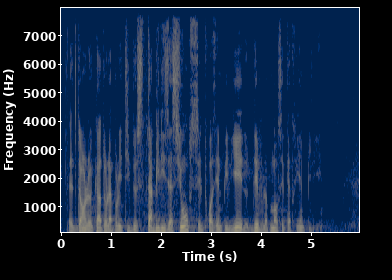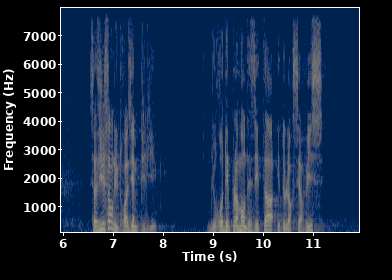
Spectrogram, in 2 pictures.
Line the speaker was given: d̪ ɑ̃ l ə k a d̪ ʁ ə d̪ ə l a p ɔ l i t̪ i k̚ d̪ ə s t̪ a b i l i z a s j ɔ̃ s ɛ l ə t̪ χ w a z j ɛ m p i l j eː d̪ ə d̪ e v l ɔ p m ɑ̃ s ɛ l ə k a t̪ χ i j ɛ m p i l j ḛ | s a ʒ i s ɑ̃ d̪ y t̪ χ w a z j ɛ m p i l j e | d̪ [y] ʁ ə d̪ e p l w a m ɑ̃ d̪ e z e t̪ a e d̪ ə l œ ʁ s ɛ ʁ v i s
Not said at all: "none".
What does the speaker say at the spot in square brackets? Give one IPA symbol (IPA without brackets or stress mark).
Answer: y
